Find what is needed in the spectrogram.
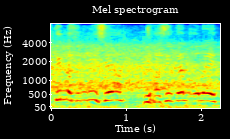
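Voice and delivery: excited soccer goal call. Real, not acted. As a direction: scream the goal as it goes in. Live goal call on replay.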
